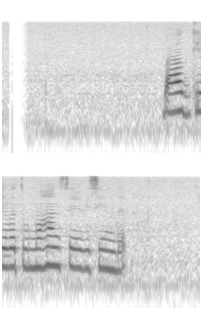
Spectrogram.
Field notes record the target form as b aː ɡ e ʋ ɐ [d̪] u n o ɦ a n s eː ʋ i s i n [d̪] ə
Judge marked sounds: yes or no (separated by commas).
no, yes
